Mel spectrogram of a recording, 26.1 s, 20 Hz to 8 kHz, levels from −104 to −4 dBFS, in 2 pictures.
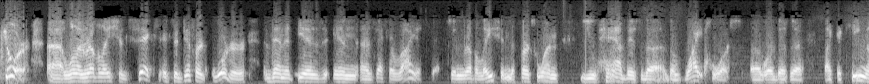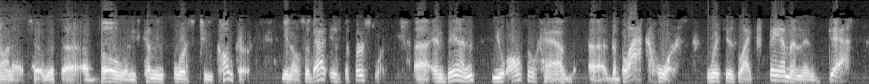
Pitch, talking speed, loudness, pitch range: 130 Hz, 170 wpm, -15 LUFS, 120-180 Hz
